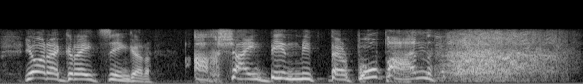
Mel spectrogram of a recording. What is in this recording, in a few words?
german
